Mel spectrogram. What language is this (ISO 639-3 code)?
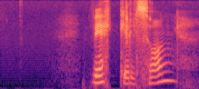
swe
